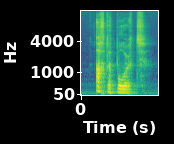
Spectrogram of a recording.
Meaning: a postern, a back gate
- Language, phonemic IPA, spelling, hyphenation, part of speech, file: Dutch, /ˈɑx.tərˌpoːrt/, achterpoort, ach‧ter‧poort, noun, Nl-achterpoort.ogg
